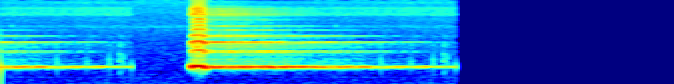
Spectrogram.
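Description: A locomotive whistle gives a short shrill toot.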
